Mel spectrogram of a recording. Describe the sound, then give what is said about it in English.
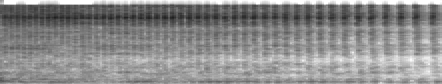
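A dusty prize spin wheel is spun, its pointer rattling off the pegs in a fast run of even clicks that gradually slow and spread apart. “Sorry, I'm realizing how dusty this spin wheel is because we haven't used it in so long. Here we go.”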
